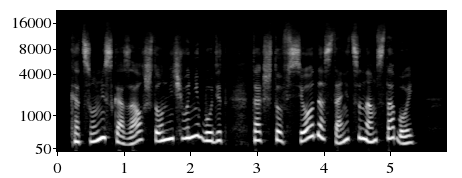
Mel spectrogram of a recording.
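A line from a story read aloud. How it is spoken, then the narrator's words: Joyful. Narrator (Russian): радостно сообщила она мужу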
